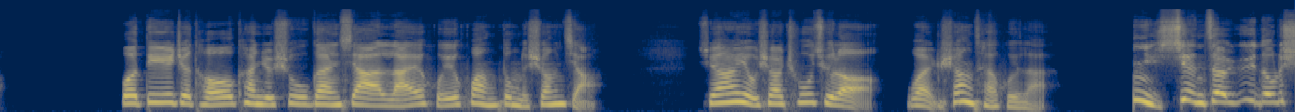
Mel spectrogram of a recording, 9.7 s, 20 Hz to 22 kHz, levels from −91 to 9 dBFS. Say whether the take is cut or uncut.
cut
